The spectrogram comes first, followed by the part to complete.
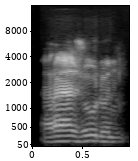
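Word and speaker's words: رَجُلٌ: répondre la aliyun rajulun. Très bien. La Aliyun rajulun. Prononce bien le ra. Rajulun.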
